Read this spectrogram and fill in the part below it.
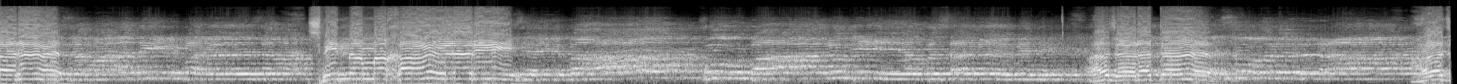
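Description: A middle-aged man chants a melodic recitation loudly into a microphone.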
